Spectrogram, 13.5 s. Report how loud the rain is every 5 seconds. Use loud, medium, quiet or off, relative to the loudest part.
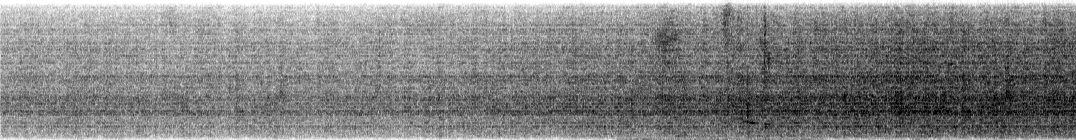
quiet, medium, loud.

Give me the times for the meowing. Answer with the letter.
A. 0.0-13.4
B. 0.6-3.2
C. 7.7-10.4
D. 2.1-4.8
C.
